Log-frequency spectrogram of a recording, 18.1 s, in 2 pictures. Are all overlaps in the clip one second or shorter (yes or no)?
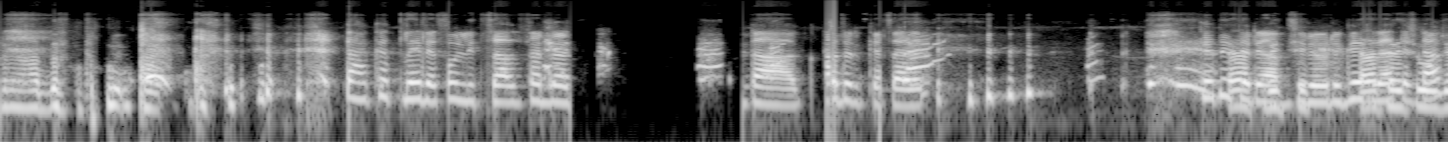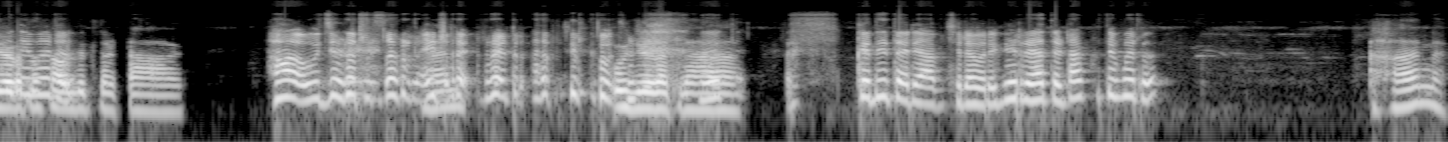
no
